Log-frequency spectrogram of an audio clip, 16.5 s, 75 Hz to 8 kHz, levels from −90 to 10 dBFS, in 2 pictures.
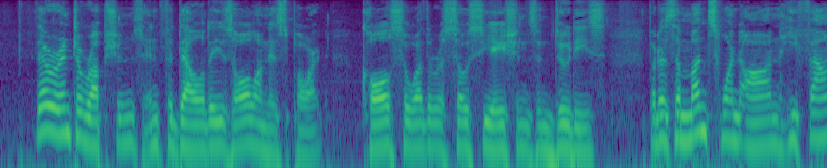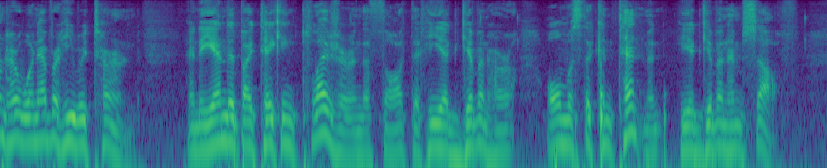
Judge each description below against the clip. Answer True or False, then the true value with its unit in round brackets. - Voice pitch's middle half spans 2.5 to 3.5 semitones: False (4.6 semitones)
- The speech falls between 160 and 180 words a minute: True (170 wpm)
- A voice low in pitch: True (130 Hz)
